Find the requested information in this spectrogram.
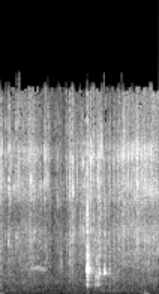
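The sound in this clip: Frying sizzle as oil is added to a hot pan, a steady, fairly faint hiss with a brief crackle partway through.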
